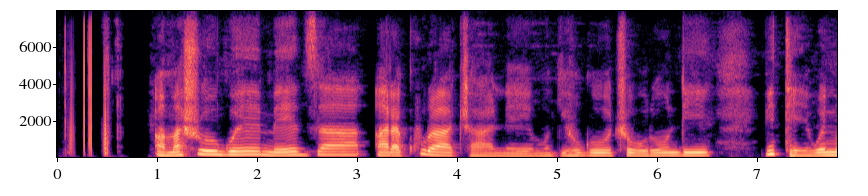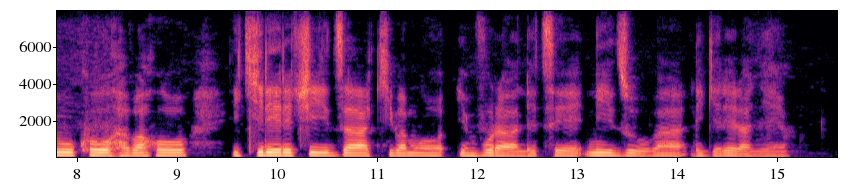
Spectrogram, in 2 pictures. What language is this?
Rundi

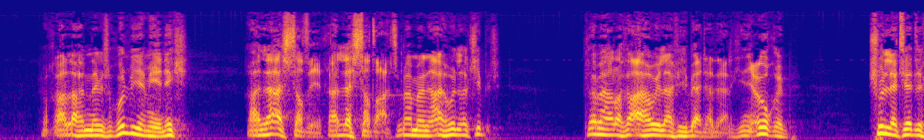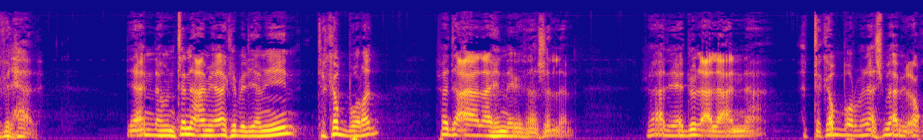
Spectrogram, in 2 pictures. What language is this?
Arabic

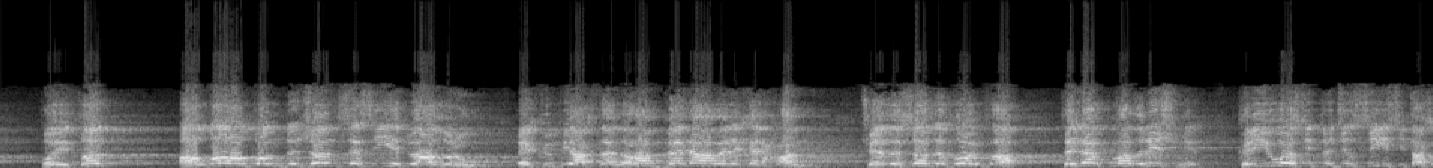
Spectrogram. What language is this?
Romanian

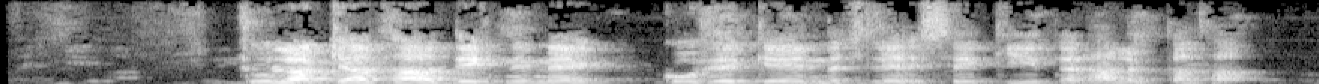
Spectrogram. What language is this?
Urdu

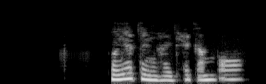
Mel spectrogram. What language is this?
Cantonese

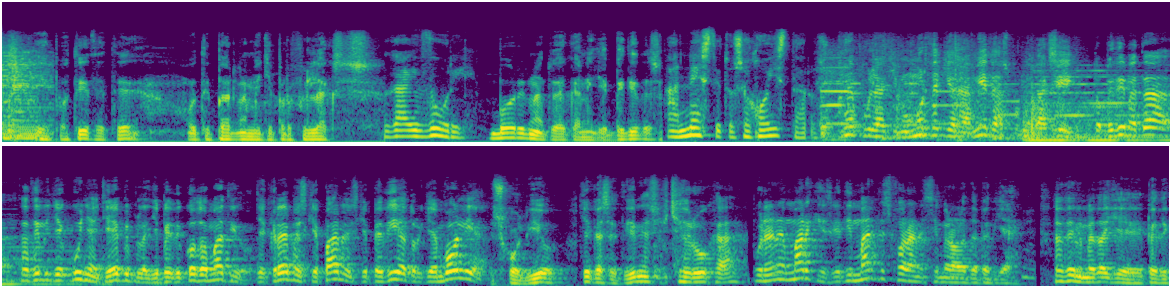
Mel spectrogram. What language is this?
Greek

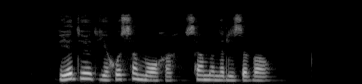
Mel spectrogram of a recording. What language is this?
Belarusian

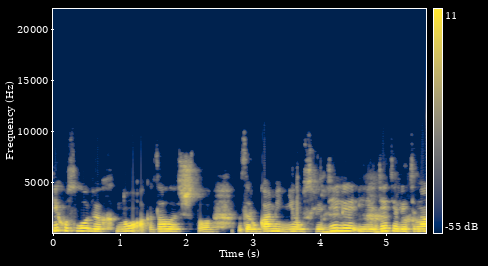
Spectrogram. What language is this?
Russian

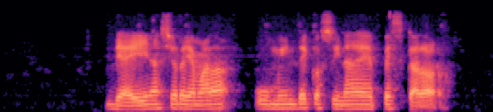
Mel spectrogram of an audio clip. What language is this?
Spanish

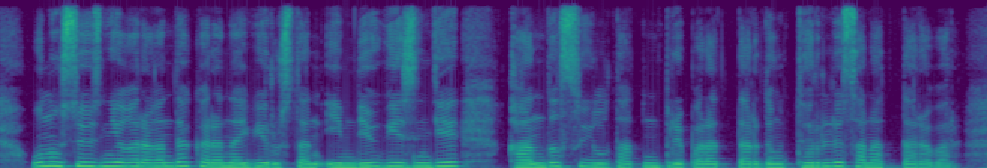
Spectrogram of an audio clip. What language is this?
Kazakh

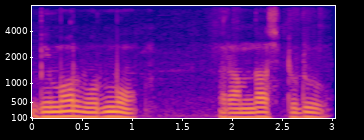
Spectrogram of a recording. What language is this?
Santali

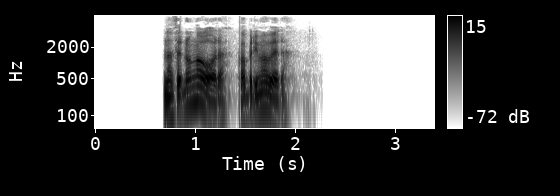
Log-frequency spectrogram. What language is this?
Galician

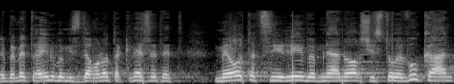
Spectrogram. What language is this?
Hebrew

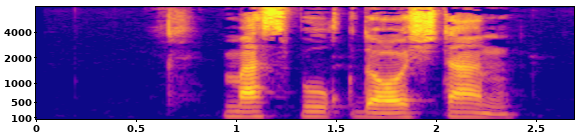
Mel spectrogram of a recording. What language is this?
Persian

